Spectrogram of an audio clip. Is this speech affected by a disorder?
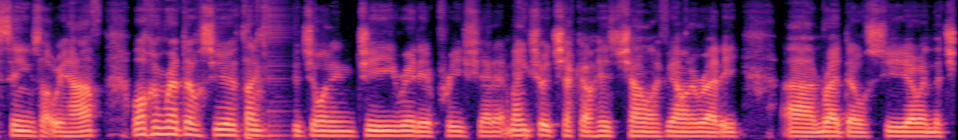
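No.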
